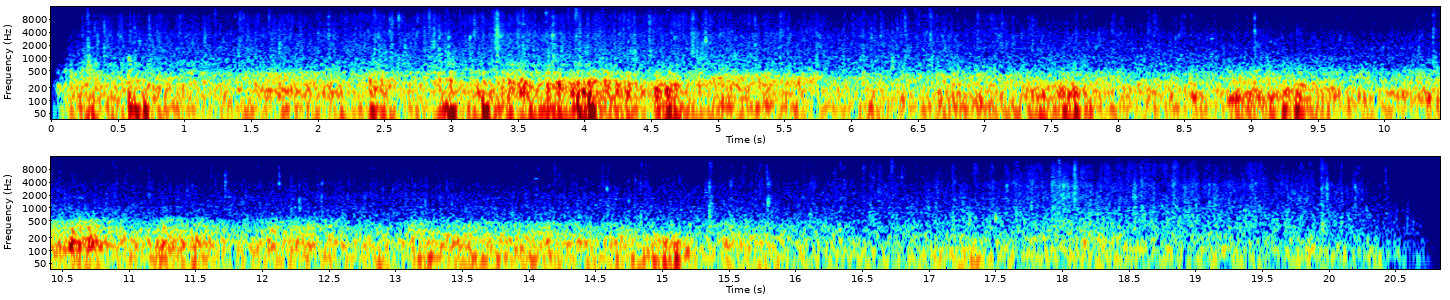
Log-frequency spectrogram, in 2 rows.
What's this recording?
Light rain with very distant thunder. Can be used as FX.
Recorded to tape with a JVC M-201 microphone around mid 1990s.
Recording was done through my open window at home (in southwest Sweden) while this storm passed.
